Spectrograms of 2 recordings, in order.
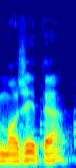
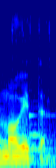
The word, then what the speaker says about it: Mogetta: Es el claro, el apellido es italiano, con lo cual sería molleta la pronunciación, pero nunca nunca sucedió. Entonces está criollizada ya la fonética. Es Mogueta. Pero si vos vas y te presentan un lugar, ¿cómo decís?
